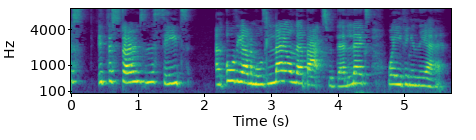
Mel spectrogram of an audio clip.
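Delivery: ordinary delivery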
